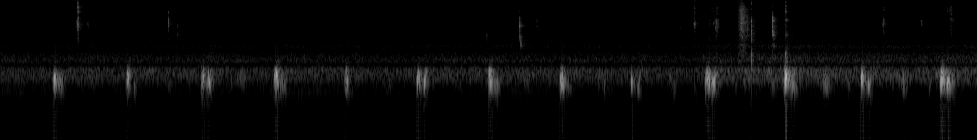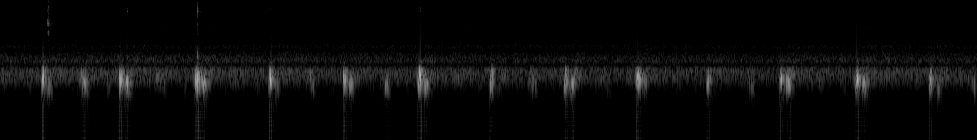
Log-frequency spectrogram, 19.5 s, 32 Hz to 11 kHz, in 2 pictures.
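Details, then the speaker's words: Own heartbeat recorded with a Doppler monitor at about 78–80 beats per minute; steady, rhythmic whooshing pulses over faint static hiss that grow louder with deep breaths; a normal heartbeat. "every time i take a big deep breath my heartbeat sounds so much louder i am currently filming this at 1 13 in the morning a.m so these sounds are just rocking me to sleep"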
